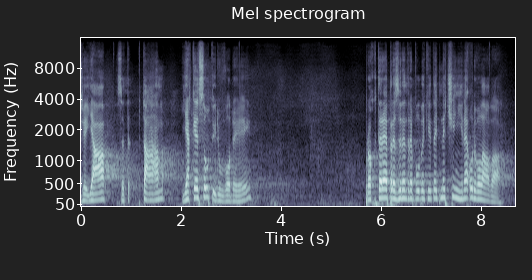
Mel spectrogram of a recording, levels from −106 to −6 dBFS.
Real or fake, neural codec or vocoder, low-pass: fake; codec, 44.1 kHz, 7.8 kbps, DAC; 14.4 kHz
